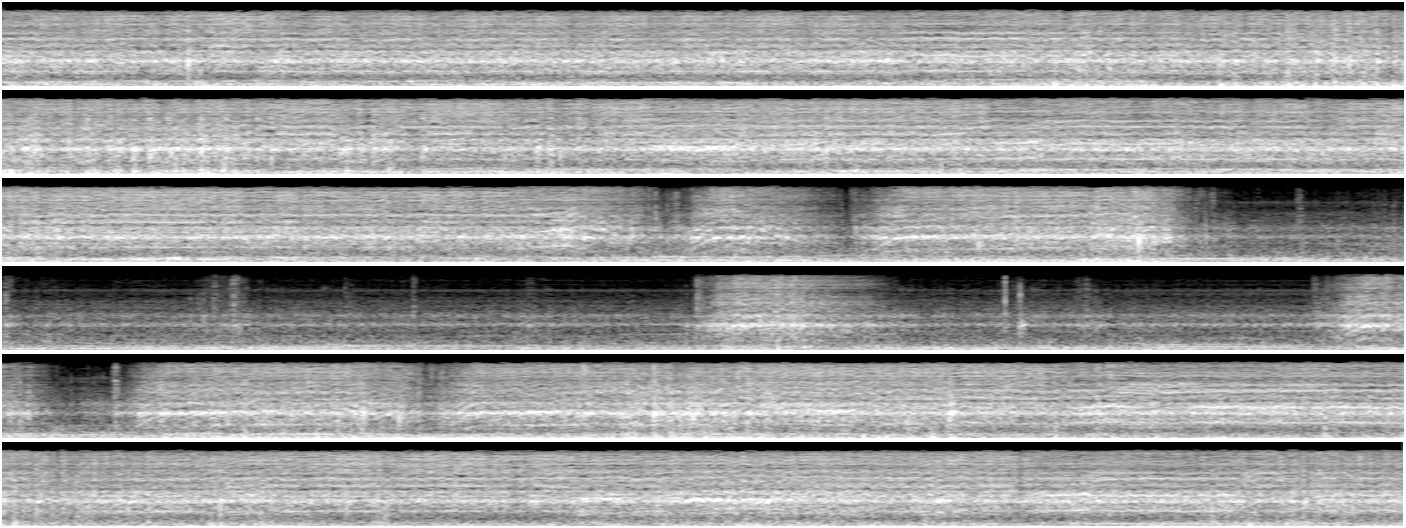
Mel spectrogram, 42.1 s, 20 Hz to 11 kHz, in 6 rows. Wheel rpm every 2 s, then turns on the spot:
160, 160, 160, 160, 160, 160, 160, 160, 120, 100, 20, 0, 20, 10, 70, 130, 160, 160, 160, 160, 160.
20-22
